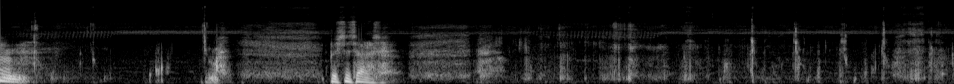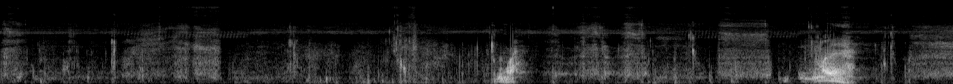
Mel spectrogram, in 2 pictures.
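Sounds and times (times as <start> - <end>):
person chewing and lip-smacking: 0.3 - 2.3, 5.0 - 17.6, 18.2 - 18.8.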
